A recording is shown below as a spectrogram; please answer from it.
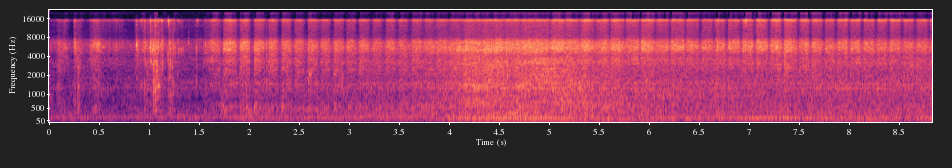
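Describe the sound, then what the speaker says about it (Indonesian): A motorbike body panel being sanded by hand with 1000 grit sandpaper makes a steady, close rubbing scrape that grows louder and more continuous partway through, with no talking. "kurang lebihnya penggosokannya seperti ini sampai benar-benar halus"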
